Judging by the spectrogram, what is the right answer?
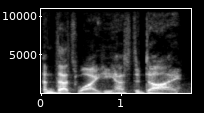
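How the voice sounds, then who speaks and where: Resolute plain-spoken hero, video game, very low voice, bright edge, serious, long hall reverb. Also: male voice, expressive, unhurried, full character voice. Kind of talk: dramatic video game acting.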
